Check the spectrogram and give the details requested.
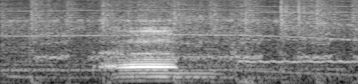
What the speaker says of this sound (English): The tyre screech isn't as annoying as it was in the original Outrun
